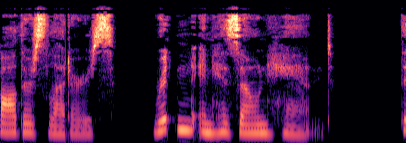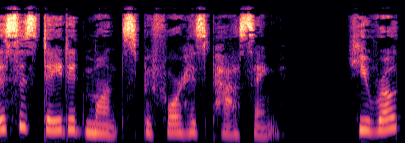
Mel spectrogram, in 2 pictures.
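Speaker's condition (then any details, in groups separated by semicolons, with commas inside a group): No condition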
